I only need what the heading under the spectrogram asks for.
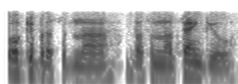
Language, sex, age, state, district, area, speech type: Telugu, male, 30-45, Andhra Pradesh, Nellore, rural, conversation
